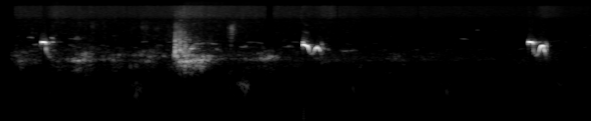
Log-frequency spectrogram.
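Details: Piping Plover giving clear, whistled peeping alarm notes, short and slightly downslurred, in a few spaced bursts, probably defending eggs or territory; a soft low rumble and one brief noisy burst between them.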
